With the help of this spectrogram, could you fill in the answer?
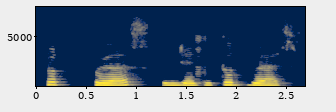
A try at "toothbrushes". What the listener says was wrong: toothbrushes. Toothbrushes, ada ES-nya dan ini harus dibaca ya. Ini itu dipisah.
